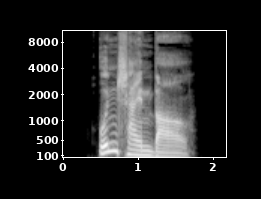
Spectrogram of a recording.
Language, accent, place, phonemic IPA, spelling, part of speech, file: German, Germany, Berlin, /ˈʊnˌʃaɪ̯nbaːɐ̯/, unscheinbar, adjective, De-unscheinbar.ogg
- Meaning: inconspicuous, unobtrusive, nondescript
